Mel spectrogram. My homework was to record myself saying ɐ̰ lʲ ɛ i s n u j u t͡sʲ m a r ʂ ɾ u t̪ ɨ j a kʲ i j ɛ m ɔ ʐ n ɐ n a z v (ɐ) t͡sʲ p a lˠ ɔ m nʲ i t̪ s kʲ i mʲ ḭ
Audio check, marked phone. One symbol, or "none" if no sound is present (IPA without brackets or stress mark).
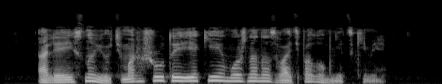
a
